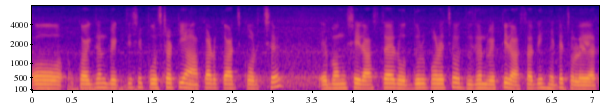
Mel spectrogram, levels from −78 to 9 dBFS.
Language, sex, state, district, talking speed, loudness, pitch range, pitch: Bengali, male, West Bengal, Malda, 195 wpm, -15 LUFS, 135-150 Hz, 140 Hz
